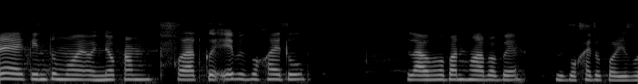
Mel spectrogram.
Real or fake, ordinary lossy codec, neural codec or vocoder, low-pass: fake; none; autoencoder, 48 kHz, 32 numbers a frame, DAC-VAE, trained on Japanese speech; 7.2 kHz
